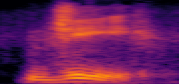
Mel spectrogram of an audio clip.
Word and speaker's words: ji: First of all there is a a a level of being which we will call G. The word G, which is Japanese way of pronouncing the Chinese chur, is the world of things and events.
